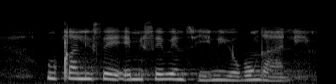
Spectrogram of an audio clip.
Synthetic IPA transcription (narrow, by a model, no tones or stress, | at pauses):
uǃalisɛemisɛɓend͡zʱinijɔɓɔŋʱaːni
